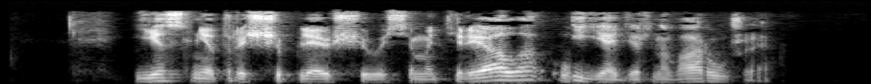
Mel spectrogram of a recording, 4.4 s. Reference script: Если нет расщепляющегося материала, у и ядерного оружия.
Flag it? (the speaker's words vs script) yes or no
no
